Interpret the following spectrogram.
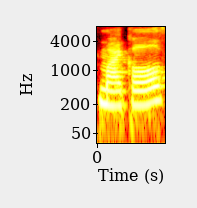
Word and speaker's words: Michaelis: Michaels. It's pronounced different than it looks. All right. Michael with an S, Michaels.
